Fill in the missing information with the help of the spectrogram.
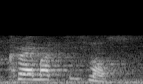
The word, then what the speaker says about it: chrematismos: That word, answer of God, is a word in the Greek, krematismos. Krematismos. I'll spell that for you. C-H-R-E-M. A-T-I-S-M-O-S. I'll spell it again. C-H-R-E-M-A-T-I-S-M-O-S. Krematismos. It's another word, krematizo, in the Greek. C-H-R-E-M-A-T-I-Z-O.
